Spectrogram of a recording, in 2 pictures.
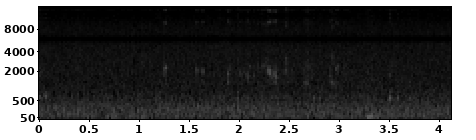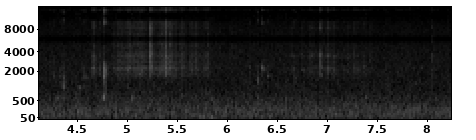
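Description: Near silence: faint muffled creek water heard underwater, with scattered small ticks and a brief hiss about five seconds in.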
